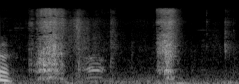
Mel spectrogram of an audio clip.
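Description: Steel shovel scraping across a concrete floor as it digs into a pile of dry sand and cement being turned by hand for mortar: two gritty scrapes about a second apart.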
